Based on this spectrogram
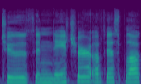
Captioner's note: speaking French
